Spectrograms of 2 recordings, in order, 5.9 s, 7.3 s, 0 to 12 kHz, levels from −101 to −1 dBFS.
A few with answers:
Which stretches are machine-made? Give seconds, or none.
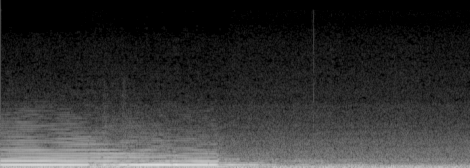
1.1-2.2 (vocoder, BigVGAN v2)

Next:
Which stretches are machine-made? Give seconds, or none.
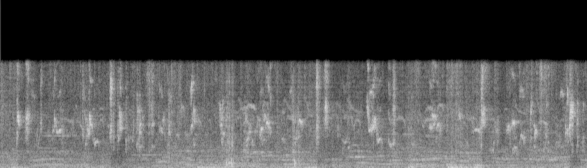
2.7-4.6 (vocoder, Vocos); 5.0-5.9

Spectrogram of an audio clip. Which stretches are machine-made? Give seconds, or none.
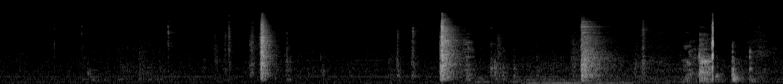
none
